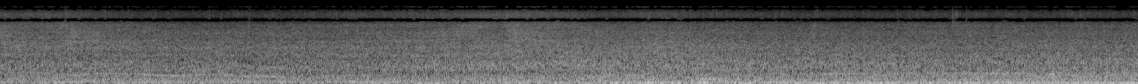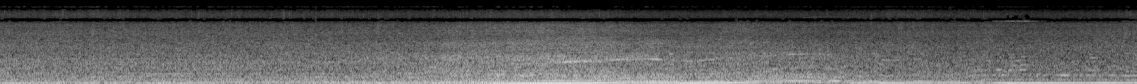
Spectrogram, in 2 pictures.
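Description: Heavy rain pouring steadily onto the road and pavement, with the tyre hiss of passing traffic. About two-thirds in, a double-decker bus close by adds a deep engine rumble that becomes the loudest sound.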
